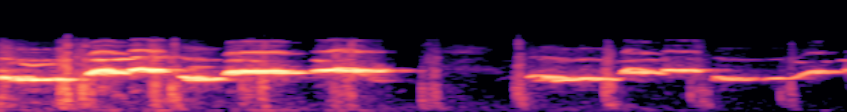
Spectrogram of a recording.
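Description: A whistled tune of held notes stepping between a few pitches, over a steady tread of footsteps, about three a second. It breaks off briefly about two seconds in, then resumes.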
